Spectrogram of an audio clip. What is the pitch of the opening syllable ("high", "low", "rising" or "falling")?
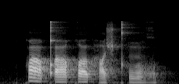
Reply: falling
